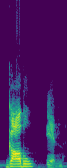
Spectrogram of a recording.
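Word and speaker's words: Gobl'inn: It's the goblin, gobble in.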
